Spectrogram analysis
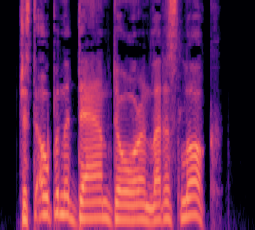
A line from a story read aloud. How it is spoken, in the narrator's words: yelled the woman in a tone that let Holden know this was something she was repeating again and again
